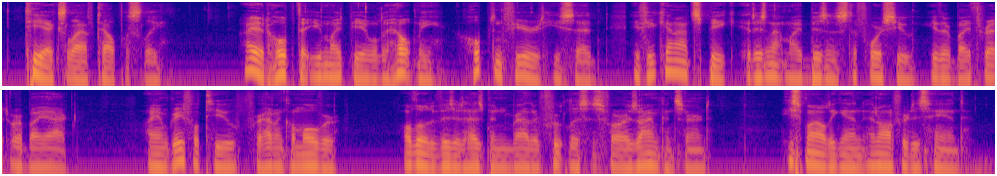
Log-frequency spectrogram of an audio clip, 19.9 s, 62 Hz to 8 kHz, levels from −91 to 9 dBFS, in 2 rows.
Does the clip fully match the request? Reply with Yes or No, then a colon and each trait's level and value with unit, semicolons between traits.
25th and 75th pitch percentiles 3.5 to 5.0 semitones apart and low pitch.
No: narrow, 2.6 semitones; very low, 95 Hz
